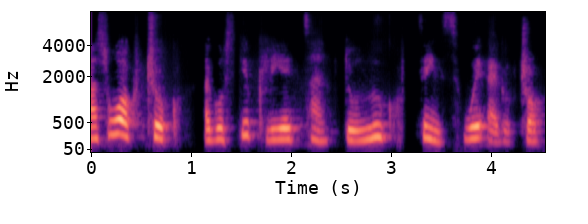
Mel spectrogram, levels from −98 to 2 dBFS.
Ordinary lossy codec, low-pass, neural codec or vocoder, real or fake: none; none; codec, 16 kHz, 0.5 kbps, X-Codec, WavLM features, trained on Multilingual LibriSpeech; fake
